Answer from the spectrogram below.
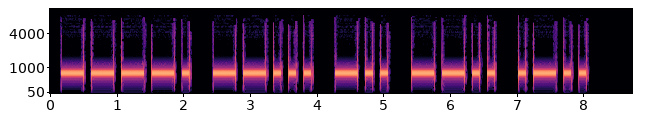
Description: Morse code, heard as a keyed tone, about 10 wpm, 800 Hz. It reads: 97DZL
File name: LEZIONI / 10 SIGNS / 10A SLASH 10wpm 2808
